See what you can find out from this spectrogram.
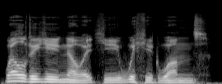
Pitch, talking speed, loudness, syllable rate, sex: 105 Hz, 215 wpm, -15 LUFS, 4.4 syllables/s, male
